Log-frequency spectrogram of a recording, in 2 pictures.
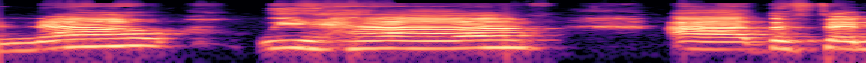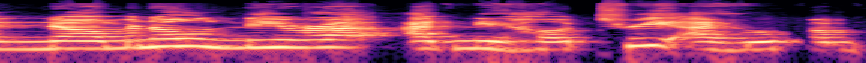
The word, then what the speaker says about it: Neera Agnihotri: And then next we have, and I'm going to be adding her now, we have the phenomenal Neera Agnihotri. I hope I'm pronouncing that correctly.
